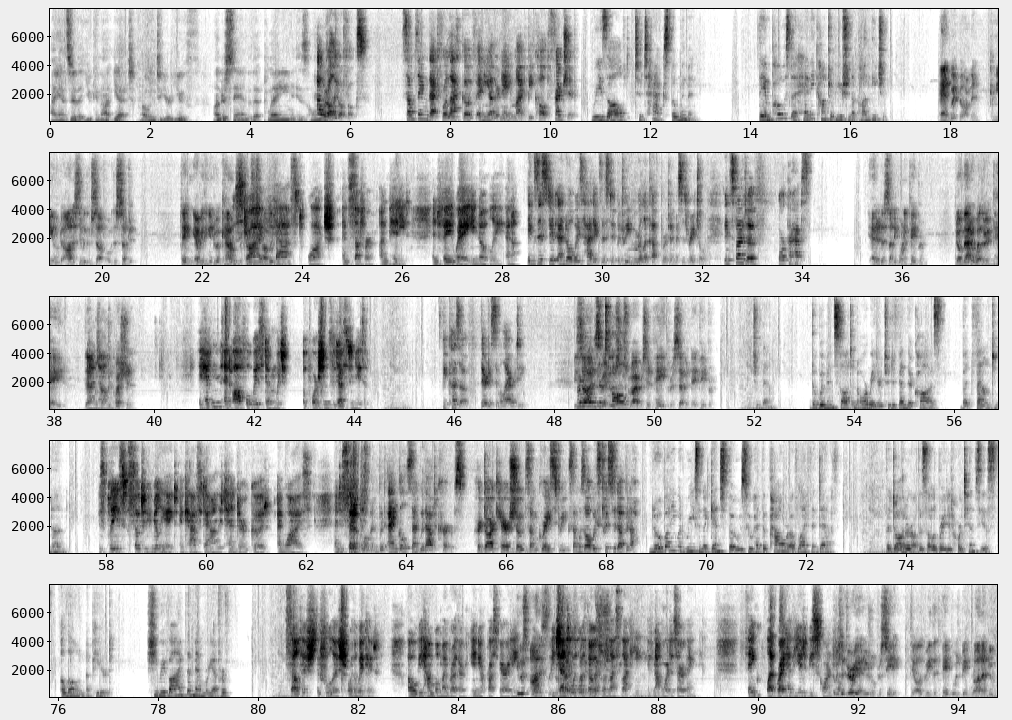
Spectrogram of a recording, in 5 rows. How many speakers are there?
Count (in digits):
5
